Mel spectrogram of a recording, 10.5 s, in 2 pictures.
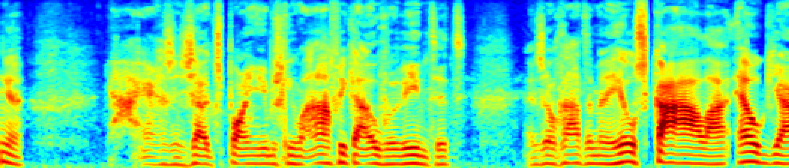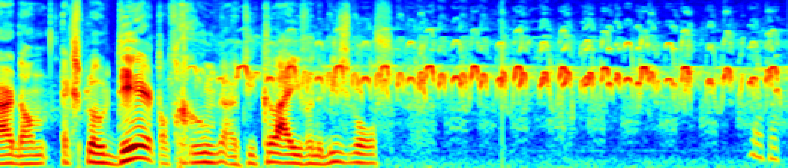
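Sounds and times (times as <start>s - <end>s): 
speech: 0.0s - 8.2s
oystercatchers calling: 6.2s - 10.5s.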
